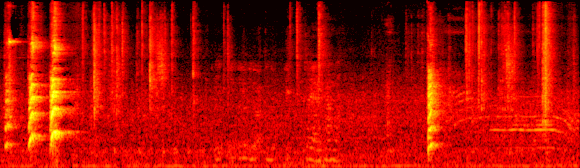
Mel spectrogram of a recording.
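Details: Golden Retriever left alone at home: three sharp, high yelping barks come in quick succession at the start, then a quiet stretch, another single yelp, and a faint whine, with soft speech and a low hum behind.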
